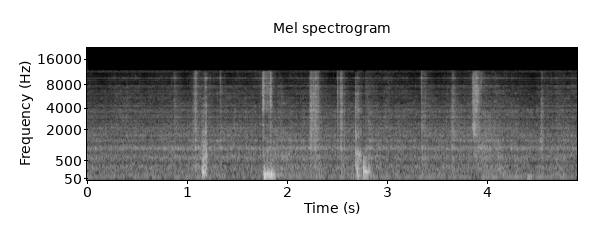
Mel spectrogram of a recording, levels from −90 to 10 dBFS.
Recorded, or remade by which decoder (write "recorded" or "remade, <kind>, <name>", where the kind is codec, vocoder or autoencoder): remade, codec, HILCodec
